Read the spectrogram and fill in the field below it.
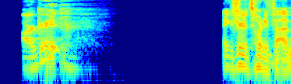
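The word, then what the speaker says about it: Morgott: It's pronounced Morgot. Margaret?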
